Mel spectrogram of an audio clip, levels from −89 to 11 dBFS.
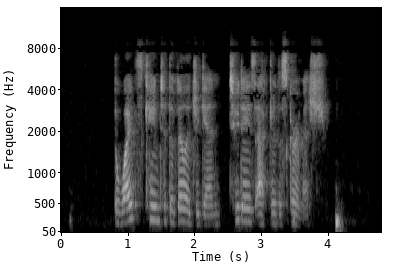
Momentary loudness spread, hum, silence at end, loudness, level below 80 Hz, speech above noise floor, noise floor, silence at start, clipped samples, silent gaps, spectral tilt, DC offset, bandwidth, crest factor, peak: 11 LU; none; 0.6 s; -26 LUFS; -70 dBFS; 49 dB; -77 dBFS; 0.8 s; under 0.1%; none; -1 dB/octave; under 0.1%; 10.5 kHz; 26 dB; -4 dBFS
